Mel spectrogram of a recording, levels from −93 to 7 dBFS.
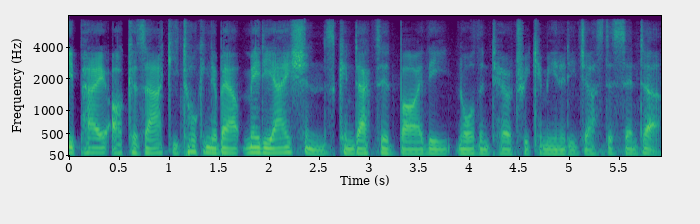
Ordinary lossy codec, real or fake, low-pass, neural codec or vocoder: AAC, 48 kbps; fake; 7.2 kHz; codec, 16 kHz, 0.9 kbps, LongCat-Audio-Codec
